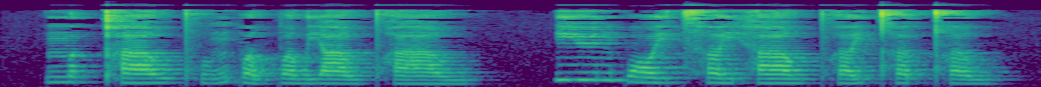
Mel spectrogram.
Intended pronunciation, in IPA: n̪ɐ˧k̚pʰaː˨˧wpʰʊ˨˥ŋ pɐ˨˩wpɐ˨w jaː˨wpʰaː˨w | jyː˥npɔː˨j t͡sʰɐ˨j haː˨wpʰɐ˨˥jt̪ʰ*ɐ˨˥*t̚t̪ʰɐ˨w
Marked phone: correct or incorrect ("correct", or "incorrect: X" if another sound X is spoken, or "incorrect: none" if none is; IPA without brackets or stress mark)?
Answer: correct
